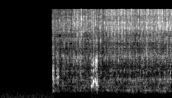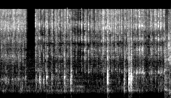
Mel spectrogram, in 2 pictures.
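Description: Wire whisk beating egg whites and syrup by hand in a glass mixing bowl: a fast, steady rattle of the wires against the glass with the liquid sloshing. It starts about a second in and breaks off briefly around the fourth second.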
